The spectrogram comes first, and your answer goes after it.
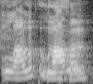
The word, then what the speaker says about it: Lollapalooza: not from here, so that's why she said Lola. How do you say it? Lollapalooza. I thought it was Lollapalooza. Oh. Is it Lola? Oh. What? It's Lollapalooza.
